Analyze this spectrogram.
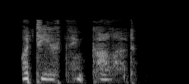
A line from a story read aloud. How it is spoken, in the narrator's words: Zoya whispered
